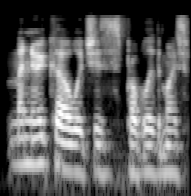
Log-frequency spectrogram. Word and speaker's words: manuka: Manuka comes from the language of the Modi people, the indigenous people of New Zealand. Now we pronounce manuka with the emphasis on the ma.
